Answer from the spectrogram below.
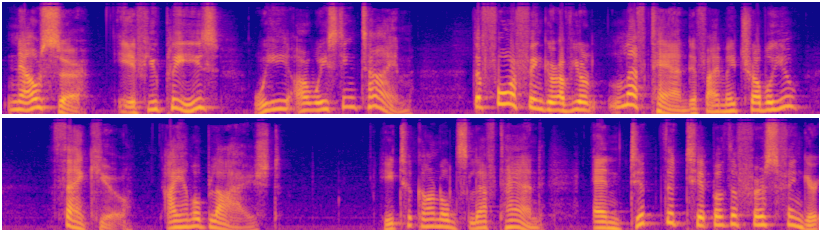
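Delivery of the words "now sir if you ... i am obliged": put-on high, fussily polite old official; courteous executioner. A narrator's reading. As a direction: usher the victim along with brisk politeness.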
